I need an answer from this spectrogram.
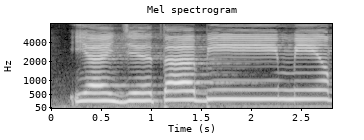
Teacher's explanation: Karena ada ya sukun yang didahului baris kasroh. Maka cara bacanya ba ini dipanjangkan 2 harokat. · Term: mad tabi'i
